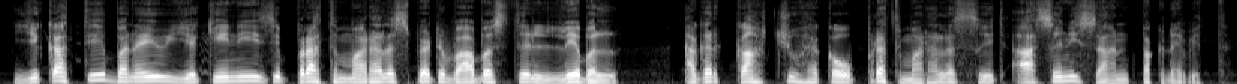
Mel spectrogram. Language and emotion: Kashmiri, neutral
